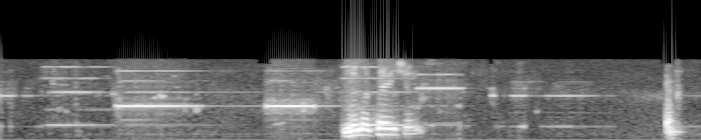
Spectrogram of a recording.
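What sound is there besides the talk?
clock chime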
